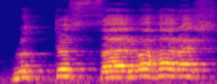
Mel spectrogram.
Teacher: मृत्यु सर्वहरश्चाहम्, तो ये जो विसर्ग हमको दिख रहा है हमारी किताब में, य के बाद उसके बाद का अक्षर है स, और जैसा कि हमने पहले भी आपको बताया था यहाँ पे इस वाले श्लोक में कि विसर्ग के बाद जब स आएगा तो विसर्ग का उच्चारण आधा स होगा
